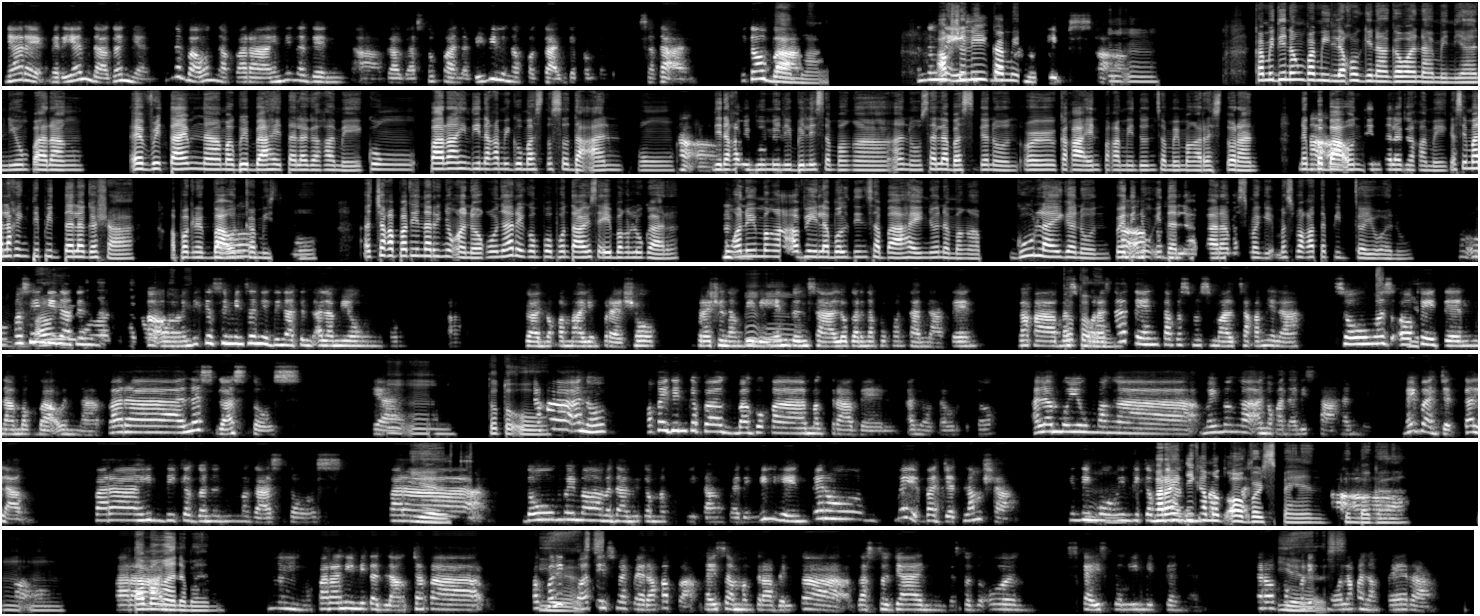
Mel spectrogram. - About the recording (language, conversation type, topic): Filipino, unstructured, Ano ang mga paraan para makatipid sa mga gastos habang naglalakbay?
- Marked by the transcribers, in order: unintelligible speech; tapping; other background noise; teeth sucking; in English: "sky is the limit"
